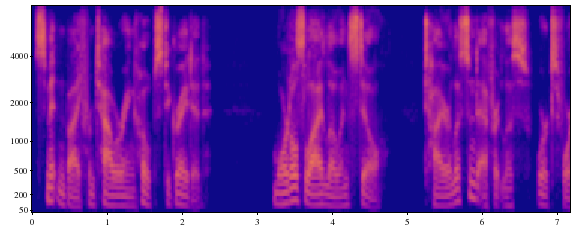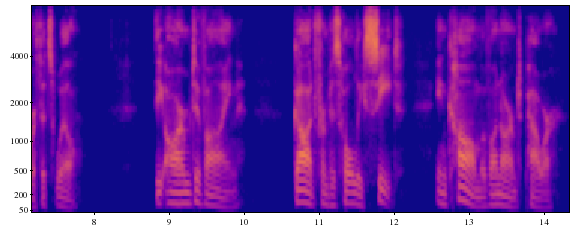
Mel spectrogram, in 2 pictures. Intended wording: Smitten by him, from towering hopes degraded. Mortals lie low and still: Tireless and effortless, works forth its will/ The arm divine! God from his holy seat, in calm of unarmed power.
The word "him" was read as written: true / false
false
